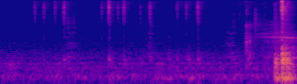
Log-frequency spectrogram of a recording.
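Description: Buttons on a scientific calculator pressed in a scattered series of faint, light clicks, quiet and close, ending in a louder rustling clatter near the end; no talking.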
